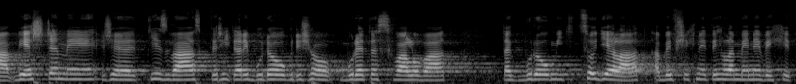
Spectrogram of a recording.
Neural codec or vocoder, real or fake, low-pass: none; real; 14.4 kHz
